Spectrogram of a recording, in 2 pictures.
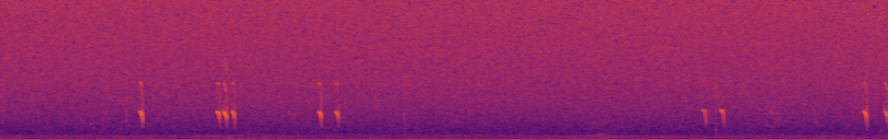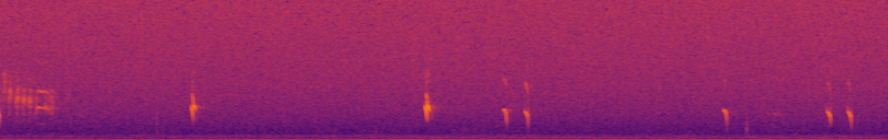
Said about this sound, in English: And this is the other female. It's a female too. Both of those birds are calling that.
